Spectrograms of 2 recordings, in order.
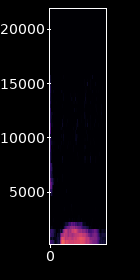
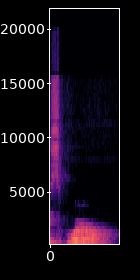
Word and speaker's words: squirrel: How do you pronounce squirrel? I like the different pronunciations. Okay, all right. Let's go for it. Yeah, it's a good question to start with. Yeah. I say squirrel. I say squirrel.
